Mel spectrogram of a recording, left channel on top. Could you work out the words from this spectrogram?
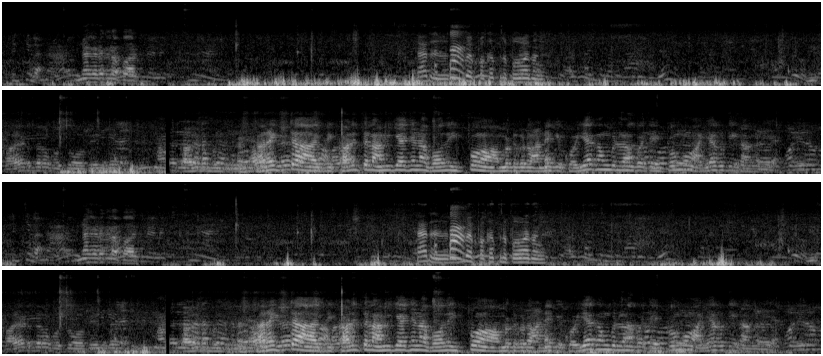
என்ன கிடக்கல பாரு யார் ரொம்ப பக்கத்தில் போவாதாங்க கரெக்டாக இப்படி கழுத்தில் அமைக்காச்சுன்னா போதும். இப்போ அம்மட்டு கூட அன்னைக்கு கொய்யா கம்பு இல்லாமல் போச்சு. இப்பவும் ஐயா குட்டியும் காங்கலையா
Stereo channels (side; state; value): both; normal; correlation 0.47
